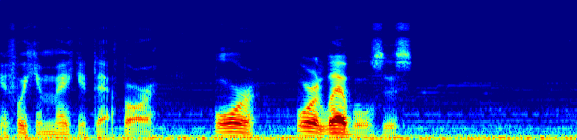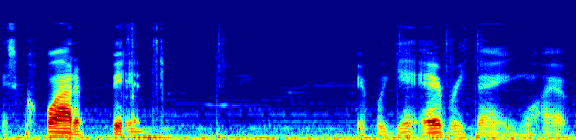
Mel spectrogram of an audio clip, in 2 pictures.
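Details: Stuttering in an adult man with a childhood-onset speech impediment, treated with speech classes in kindergarten and first grade; he says it is milder than in childhood but audible when he talks a lot.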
